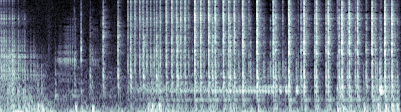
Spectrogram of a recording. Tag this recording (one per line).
recording
Wood
field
